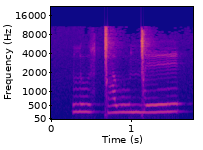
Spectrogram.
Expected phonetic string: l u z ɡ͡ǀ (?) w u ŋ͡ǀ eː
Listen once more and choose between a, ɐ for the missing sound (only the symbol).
a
